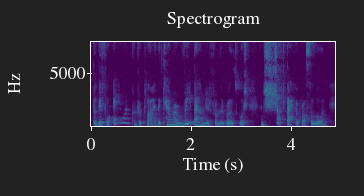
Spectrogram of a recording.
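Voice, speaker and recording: A woman reading a children's bedtime story as an expressive narrator. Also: medium pitch, brisk.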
